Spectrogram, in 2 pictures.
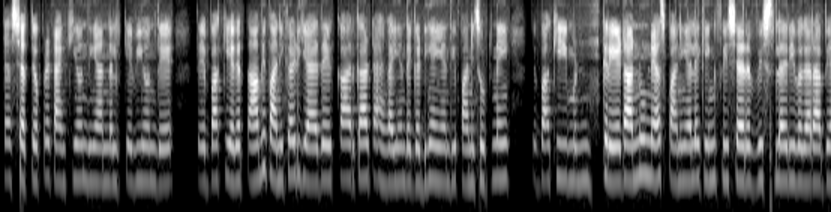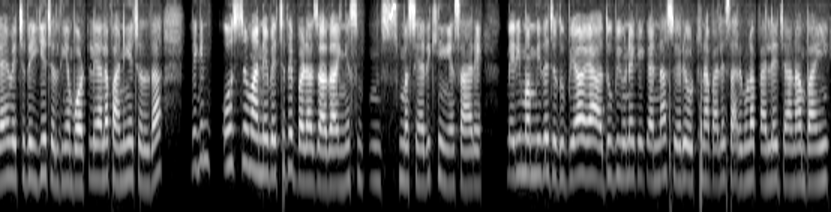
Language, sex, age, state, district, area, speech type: Dogri, female, 18-30, Jammu and Kashmir, Reasi, rural, spontaneous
